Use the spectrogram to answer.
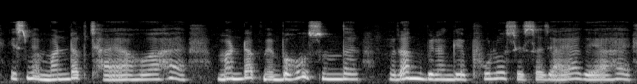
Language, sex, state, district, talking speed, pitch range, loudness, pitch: Hindi, female, Jharkhand, Ranchi, 150 wpm, 220-260 Hz, -14 LUFS, 240 Hz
